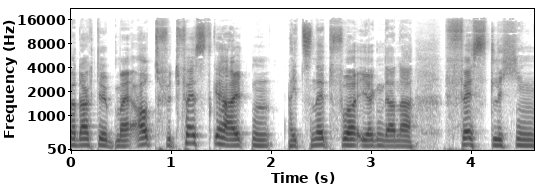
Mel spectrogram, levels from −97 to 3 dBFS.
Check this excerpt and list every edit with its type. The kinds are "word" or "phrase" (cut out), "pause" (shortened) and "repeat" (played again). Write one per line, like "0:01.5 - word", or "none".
0:02.1 - pause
